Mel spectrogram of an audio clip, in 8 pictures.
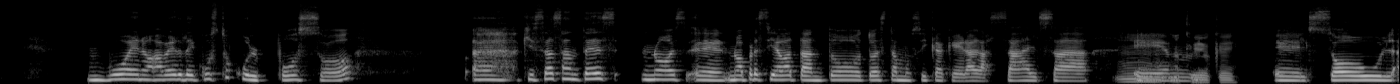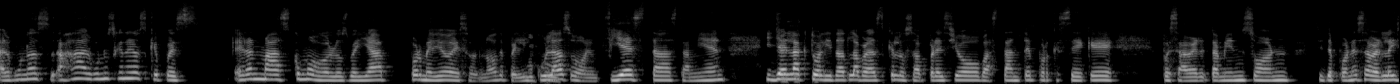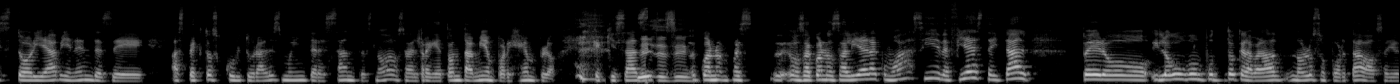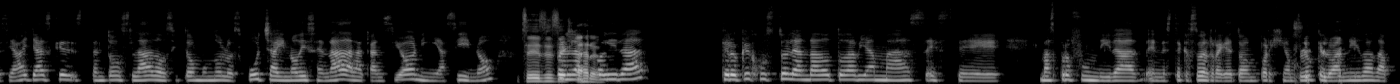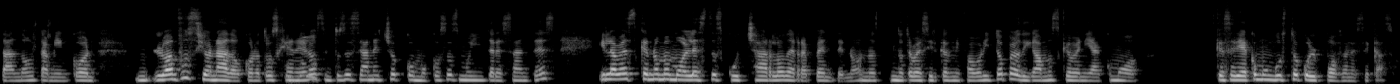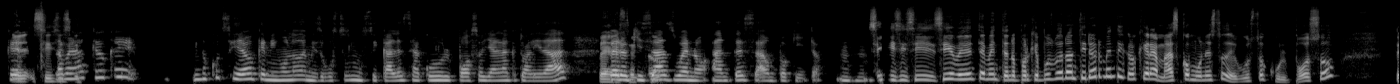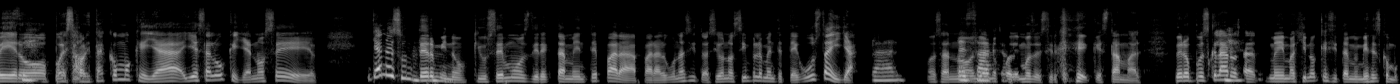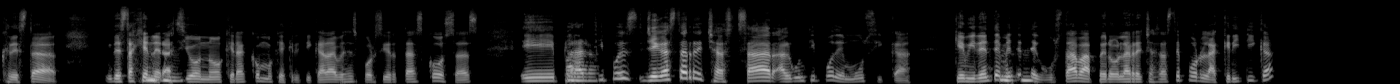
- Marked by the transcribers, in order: laughing while speaking: "Sí, sí, sí"; laugh; laughing while speaking: "que"; chuckle
- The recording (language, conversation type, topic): Spanish, podcast, ¿Qué te llevó a explorar géneros que antes rechazabas?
